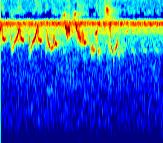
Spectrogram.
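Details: Wild rusty-collared seedeater singing a rapid high twittering run of short slurred notes, with a steady thin high-pitched tone running underneath throughout.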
